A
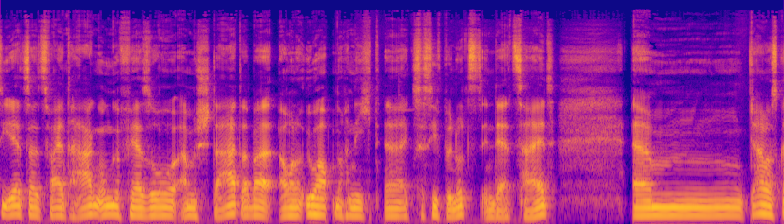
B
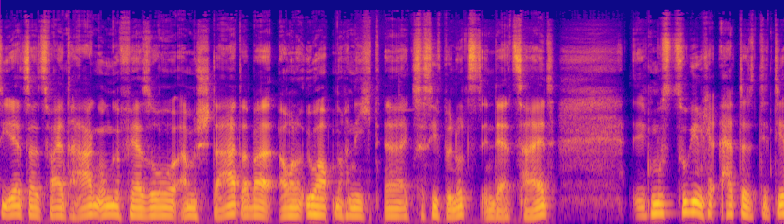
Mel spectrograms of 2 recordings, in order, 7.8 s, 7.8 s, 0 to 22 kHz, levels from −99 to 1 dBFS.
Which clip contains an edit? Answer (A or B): B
